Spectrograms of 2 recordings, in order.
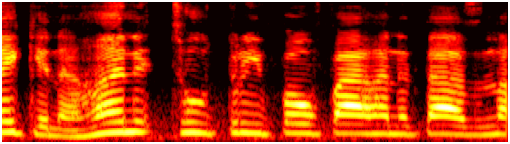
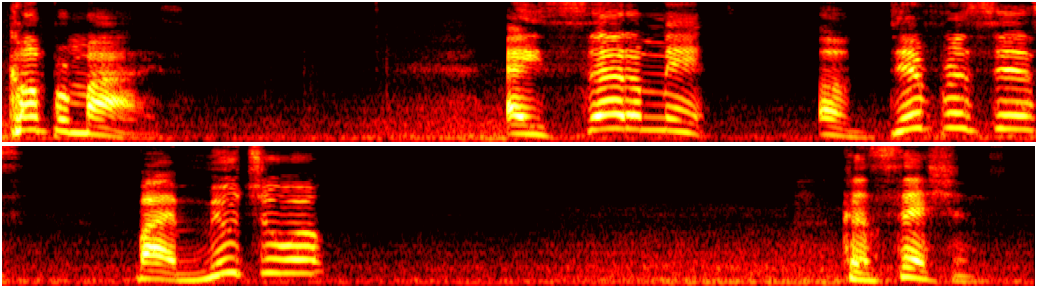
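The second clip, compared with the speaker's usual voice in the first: slow, high-pitched, emphatic definition reading; dictionary read-out; 4 semitones higher, slower than usual. Real, not acted. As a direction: read it out phrase by phrase with big pauses.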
